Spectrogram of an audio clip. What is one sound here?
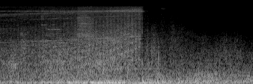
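A spaceship's jump drive roars loudly, then cuts off suddenly.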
